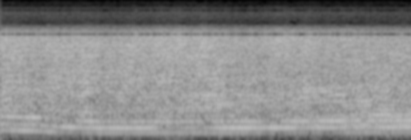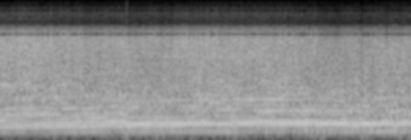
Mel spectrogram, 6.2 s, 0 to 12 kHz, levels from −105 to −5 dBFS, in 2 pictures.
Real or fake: real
